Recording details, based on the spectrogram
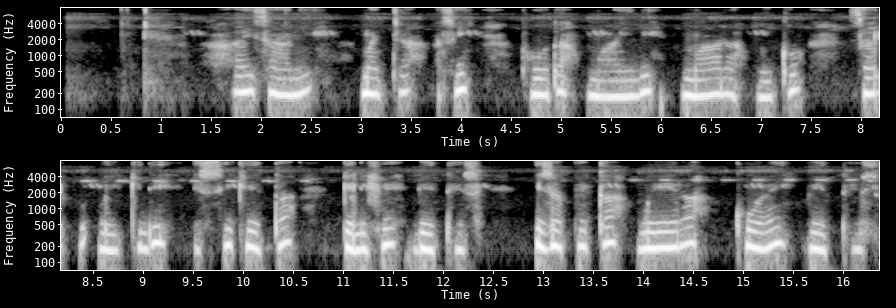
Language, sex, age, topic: Gamo, female, 36-49, government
